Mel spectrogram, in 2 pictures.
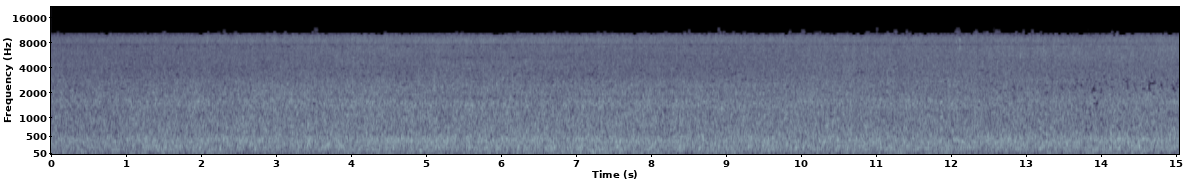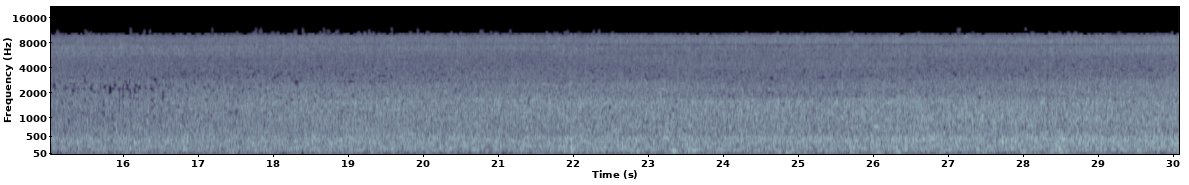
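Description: Water falling down a stone rock-garden cascade into a pond, a steady rushing that grows a little louder in the last several seconds.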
